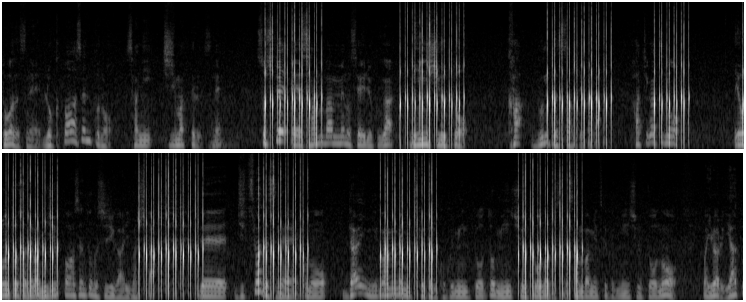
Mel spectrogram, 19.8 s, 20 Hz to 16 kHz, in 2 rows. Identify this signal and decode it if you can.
Pulse dialling, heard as clicks on a phone line, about 10 pulses a second, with speech in Japanese. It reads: 8 9 9 5 8 9 7 8 9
